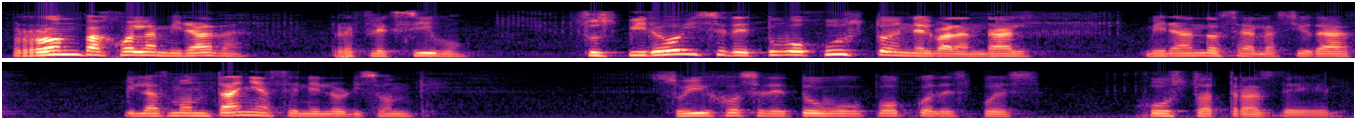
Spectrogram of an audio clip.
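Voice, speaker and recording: A man's voice: on the high side, normal speed, lo-fi sound. A man reading scripted dramatic narration as the storyteller of an audio drama.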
